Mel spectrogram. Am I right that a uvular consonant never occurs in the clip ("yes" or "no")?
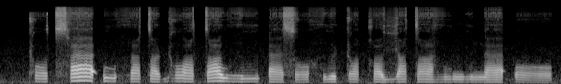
no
